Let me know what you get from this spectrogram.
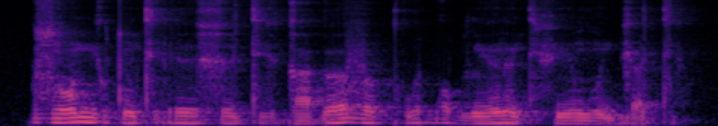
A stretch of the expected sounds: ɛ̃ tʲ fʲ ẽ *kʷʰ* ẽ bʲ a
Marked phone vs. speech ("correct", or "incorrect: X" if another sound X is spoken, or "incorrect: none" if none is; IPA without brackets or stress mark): incorrect: ɡʷ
